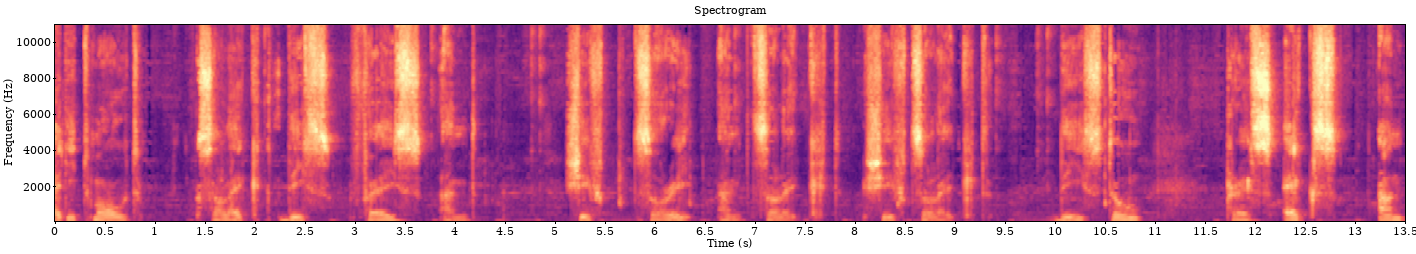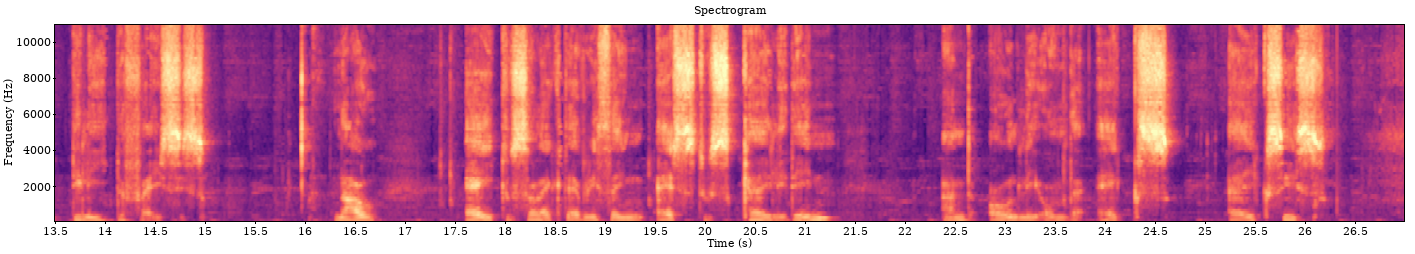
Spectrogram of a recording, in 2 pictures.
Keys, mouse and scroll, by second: 1.7 3, 1.9 click, 3.1 middle click, 4.9 alt+shift+click, 5.9 click, 6.9 shift+click, 7.6 shift+middle click, 8.7 middle click, 9.9 shift+click, 12.4 x, 13.7 click, 14.8 middle click, 17.3 a, 19.5 typing, 23.6 x.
